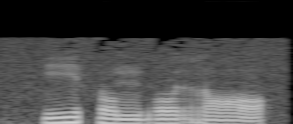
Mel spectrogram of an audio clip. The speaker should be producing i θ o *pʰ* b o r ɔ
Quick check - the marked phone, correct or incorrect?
incorrect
